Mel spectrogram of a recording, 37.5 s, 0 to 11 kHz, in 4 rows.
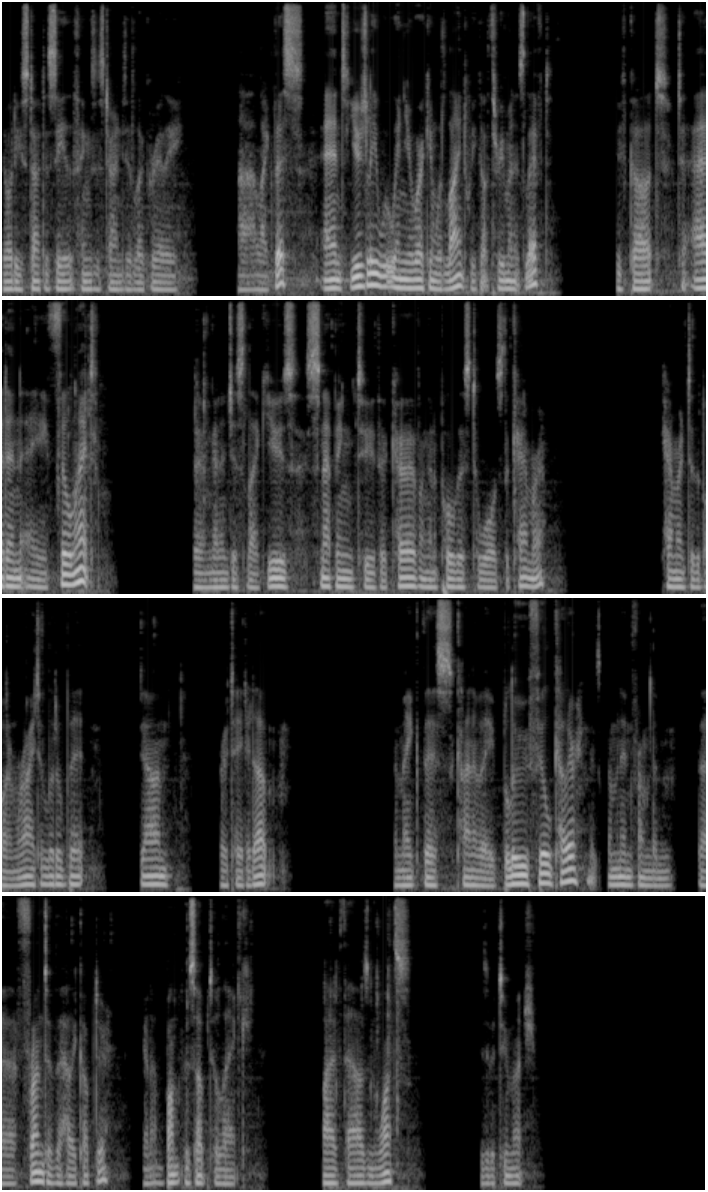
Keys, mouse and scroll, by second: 1.0 click, 3.0 click, 10.0 alt+middle click, 11.0 e, 11.6 click, 12.1 e, 13.9 click, 14.1 w, 29.6 click, 30.5-33.0 typing, 33.3 Return.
